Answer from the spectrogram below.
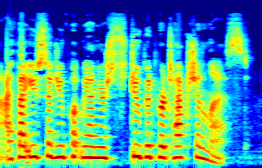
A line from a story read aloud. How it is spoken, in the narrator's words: I snapped at Sigourney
